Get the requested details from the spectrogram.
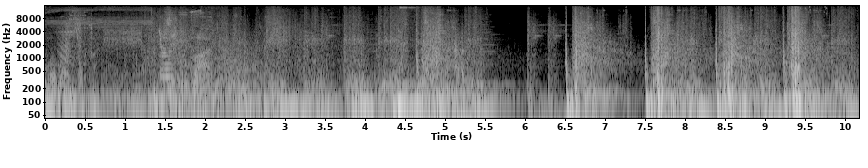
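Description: Guns fire in loud, rapid blasts, one after another.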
